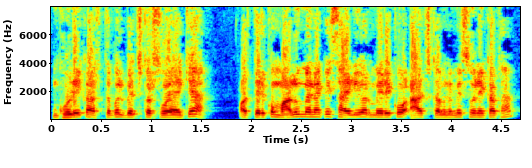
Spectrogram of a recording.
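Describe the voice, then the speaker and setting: A man's voice: a little high, steady tone, quick pace, darkish tone, lightly acted. A man reading the lines of a brash young man who teases in street slang. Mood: mocking.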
